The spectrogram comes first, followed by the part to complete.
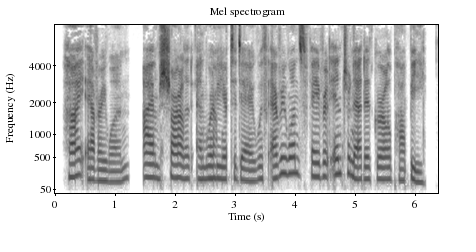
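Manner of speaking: put-on robotic mannequin voice. As Charlotte the mannequin, opening an interview with Poppy, in a robotic voice. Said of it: "a mannequin named Charlotte that has a robotic voice".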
